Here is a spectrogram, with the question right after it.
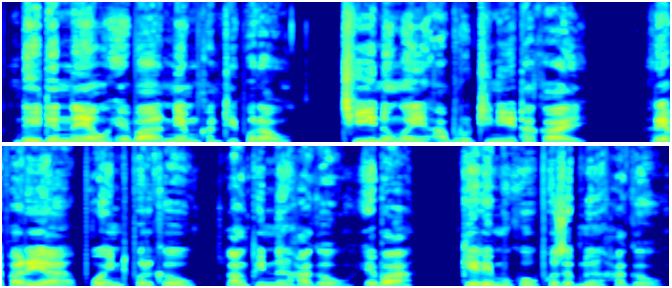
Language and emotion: Bodo, neutral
